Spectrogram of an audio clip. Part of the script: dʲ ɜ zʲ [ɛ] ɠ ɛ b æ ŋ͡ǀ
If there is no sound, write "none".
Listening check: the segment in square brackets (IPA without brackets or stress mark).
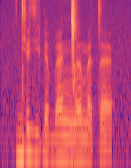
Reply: ɛ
